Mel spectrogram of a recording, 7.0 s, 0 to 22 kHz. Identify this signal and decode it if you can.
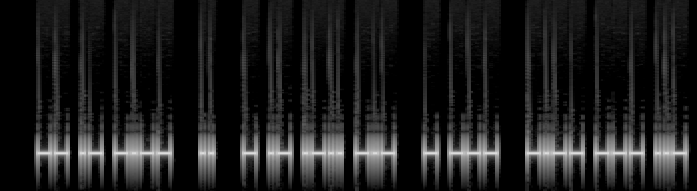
Morse code, heard as a keyed tone, about 28 wpm, 700 Hz. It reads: MAY I TALK TO YOU
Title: Sentences from Top 1000 Words - Review Part 4 - 28wpm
